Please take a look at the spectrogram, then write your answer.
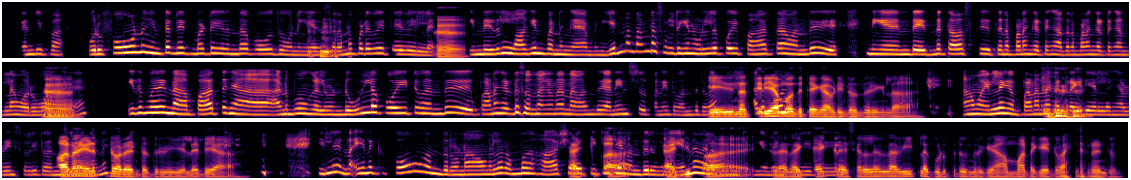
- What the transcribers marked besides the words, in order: laugh; in English: "டாஸ்க்கு"; chuckle; in English: "அன்இன்ஸ்டால்"; laughing while speaking: "எ சேரி, தெரியாம வந்துட்டேங்க அப்படின்னு வந்துருவீங்களா?"; other noise; laughing while speaking: "ஆமா. இல்லைங்க பணம்லாம் கட்டுற ஐடியா … இருக்கீங்க? அப்படின்னு சொல்லிட்டு"; laughing while speaking: "பணம் எடுத்துட்டு வரேன்ட்டு வந்துருவீங்க இல்லலையா?"; in English: "ஹார்ஷாவே"; laughing while speaking: "கண்டிப்பா, கண்டிப்பா. ஏதாவது கேட்குறேன் செல … வாங்கிட்டு வரேன்னு சொல்லி"
- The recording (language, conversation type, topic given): Tamil, podcast, மோசடி தகவல்களை வேகமாக அடையாளம் காண உதவும் உங்கள் சிறந்த யோசனை என்ன?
